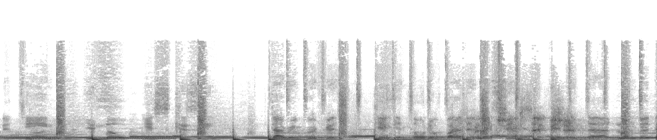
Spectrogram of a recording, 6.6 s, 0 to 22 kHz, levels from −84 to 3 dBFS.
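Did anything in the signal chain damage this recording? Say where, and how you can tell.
Yes: a call bitrate drop at the codec stage, from 3.12 s to the end. The sound turns coarse and muffled as high frequencies vanish, which points to the encoder's rate falling from about 32 kbps to about 13 kbps, bottoming out for roughly 2.5 s without recovering.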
